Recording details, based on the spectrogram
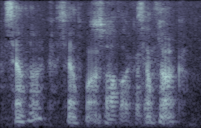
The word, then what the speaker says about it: Southwark: Southwark. – You don't pronounce the W.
